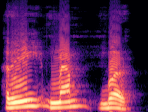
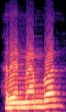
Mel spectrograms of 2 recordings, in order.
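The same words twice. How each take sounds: First: remember slowly as री-मेम-बर; three separate beats on remember; split into syllables. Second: Said in the usual way. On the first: Shown as a demonstration. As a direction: pause between each syllable of remember. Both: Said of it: "remember three syllable है".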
